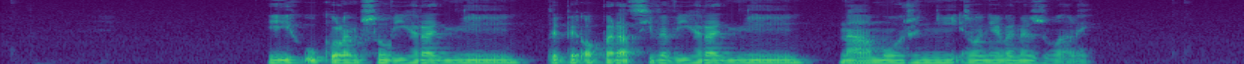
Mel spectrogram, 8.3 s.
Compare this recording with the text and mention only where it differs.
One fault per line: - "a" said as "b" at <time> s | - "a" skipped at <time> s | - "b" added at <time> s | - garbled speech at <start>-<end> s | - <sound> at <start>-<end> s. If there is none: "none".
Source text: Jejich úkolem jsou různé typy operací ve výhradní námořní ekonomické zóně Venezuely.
- "různé" said as "výhradní" at 2.6 s
- "ekonomické" skipped at 6.4 s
